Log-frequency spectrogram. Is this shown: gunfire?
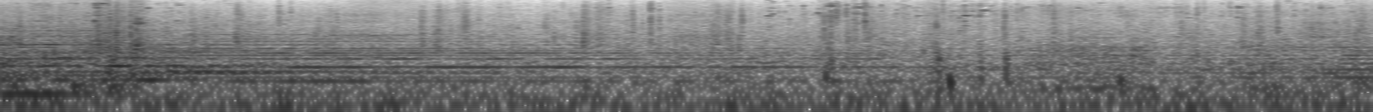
no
